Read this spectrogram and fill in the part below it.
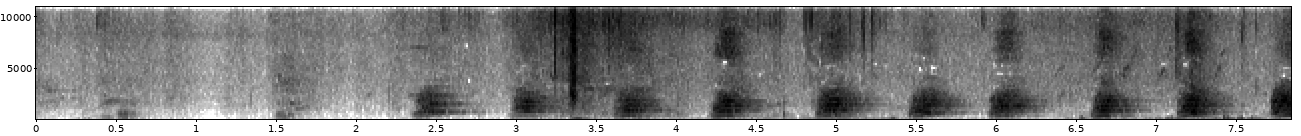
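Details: Turkey calling: a rapid series of rattling, throaty gobbling notes, about nine bursts in five seconds, getting louder and then holding steady, with a faint high hiss in the background.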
